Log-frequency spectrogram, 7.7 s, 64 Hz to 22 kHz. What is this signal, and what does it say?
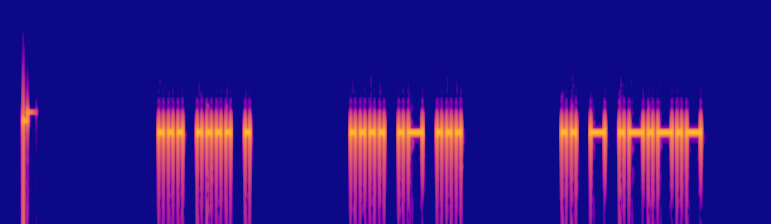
Morse code, heard as a keyed tone, about 25 wpm, 700 Hz. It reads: SHE HAS IT.
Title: 3x Word-Spacing - Sentences from Top 100 Words - 25wpm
